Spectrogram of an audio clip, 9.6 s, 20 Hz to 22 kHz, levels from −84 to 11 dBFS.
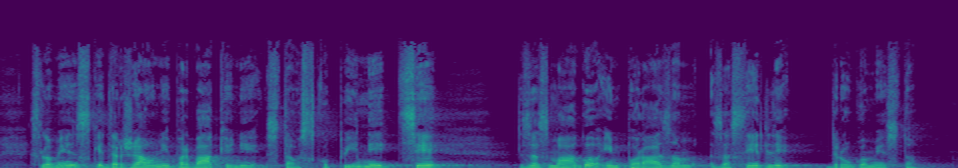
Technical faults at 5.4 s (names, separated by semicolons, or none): overlap between stream segments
